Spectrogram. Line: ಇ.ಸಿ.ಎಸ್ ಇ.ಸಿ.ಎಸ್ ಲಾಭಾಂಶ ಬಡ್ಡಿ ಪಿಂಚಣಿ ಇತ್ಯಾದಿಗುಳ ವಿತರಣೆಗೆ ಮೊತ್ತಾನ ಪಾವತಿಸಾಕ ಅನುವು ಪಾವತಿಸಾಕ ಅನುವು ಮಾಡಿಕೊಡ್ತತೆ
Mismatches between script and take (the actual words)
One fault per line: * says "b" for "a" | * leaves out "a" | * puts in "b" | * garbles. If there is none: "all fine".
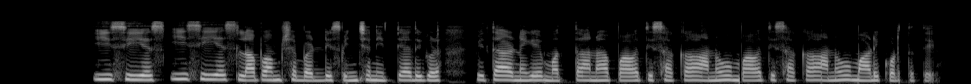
all fine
